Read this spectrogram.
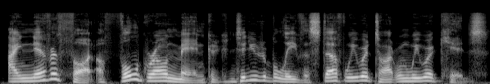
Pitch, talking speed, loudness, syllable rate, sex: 135 Hz, 245 wpm, -17 LUFS, 5.7 syllables/s, male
